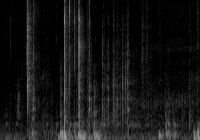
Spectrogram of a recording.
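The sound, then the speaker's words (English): Dr Pepper Zero Sugar soda poured into a cup in a few short, irregular splashes, with a crackly fizz between them. Fairly quiet, with no talking. “Another little pour.”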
